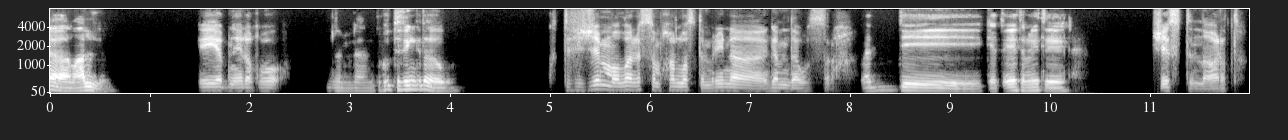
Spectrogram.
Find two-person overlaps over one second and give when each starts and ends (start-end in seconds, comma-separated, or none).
none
